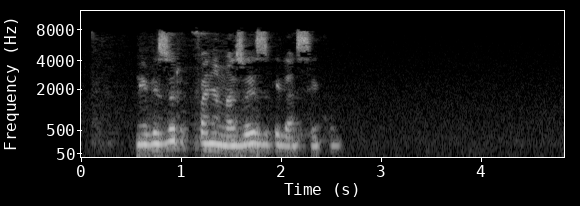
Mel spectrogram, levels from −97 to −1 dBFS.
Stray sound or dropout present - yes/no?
no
